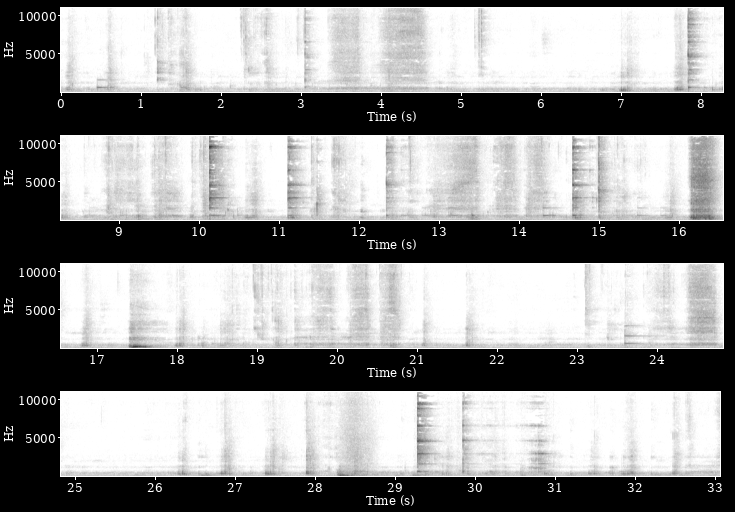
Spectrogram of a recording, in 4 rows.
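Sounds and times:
chewing: 0.0s - 3.2s, 7.0s - 16.1s, 18.0s - 21.8s, 26.3s - 28.3s, 29.5s - 33.0s
breathing: 3.2s - 4.7s
spoon clinking on glass bowl: 10.2s - 10.4s, 14.7s - 15.6s, 23.6s - 23.9s, 29.3s - 31.0s.

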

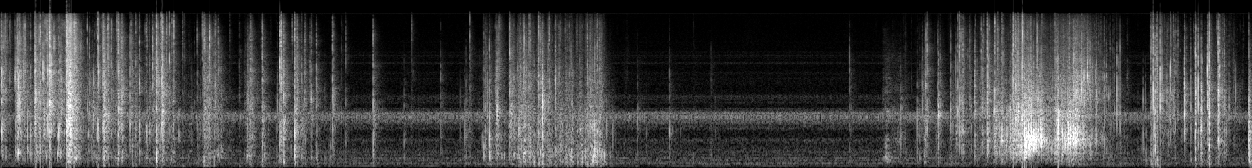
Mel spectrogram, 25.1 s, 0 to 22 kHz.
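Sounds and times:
plastic snack bag crinkling: 0.0s - 7.0s, 9.2s - 12.3s, 18.0s - 25.0s.

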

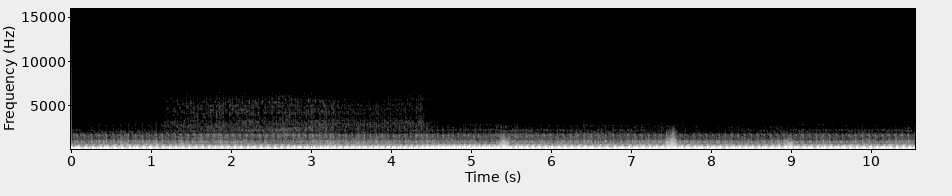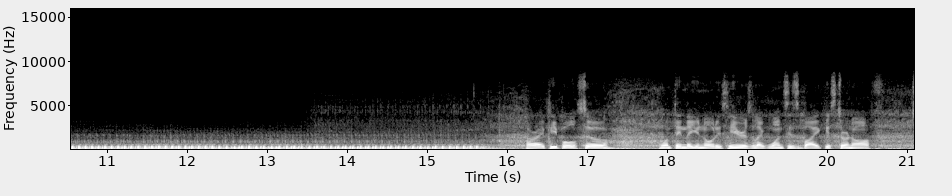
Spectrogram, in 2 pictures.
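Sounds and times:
motorcycle engine at low revs: 0.0s - 21.0s.

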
